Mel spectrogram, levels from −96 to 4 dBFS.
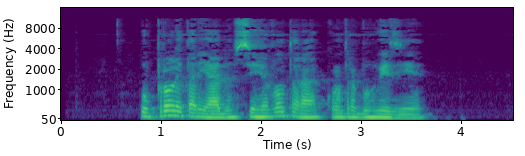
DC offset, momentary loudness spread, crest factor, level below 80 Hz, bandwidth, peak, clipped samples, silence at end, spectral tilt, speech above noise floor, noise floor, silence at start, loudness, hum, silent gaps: under 0.1%; 9 LU; 18 dB; -52 dBFS; 11.5 kHz; -8 dBFS; under 0.1%; 0.9 s; -5.5 dB/octave; 51 dB; -75 dBFS; 0.8 s; -24 LUFS; none; none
